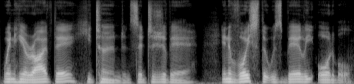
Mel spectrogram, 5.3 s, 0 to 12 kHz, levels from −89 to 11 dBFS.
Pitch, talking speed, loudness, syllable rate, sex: 95 Hz, 190 wpm, -17 LUFS, 5.7 syllables/s, male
